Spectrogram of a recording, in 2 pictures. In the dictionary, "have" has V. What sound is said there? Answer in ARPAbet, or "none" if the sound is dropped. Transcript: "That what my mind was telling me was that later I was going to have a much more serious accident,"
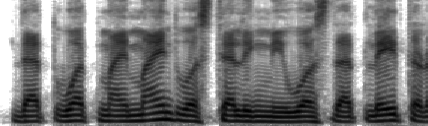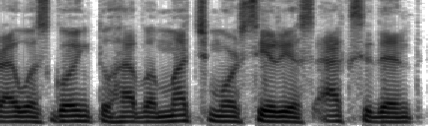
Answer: V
